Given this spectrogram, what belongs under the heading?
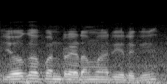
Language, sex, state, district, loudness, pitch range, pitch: Tamil, male, Tamil Nadu, Kanyakumari, -15 LUFS, 115-125 Hz, 115 Hz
